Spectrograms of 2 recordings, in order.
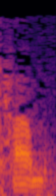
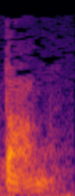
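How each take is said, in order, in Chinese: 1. 读姓淡的声调。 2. 读 'bland' 的声调。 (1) "讀個淡，姓淡個淡" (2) "唔好讀個淡，好多人讀錯咗嘅"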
